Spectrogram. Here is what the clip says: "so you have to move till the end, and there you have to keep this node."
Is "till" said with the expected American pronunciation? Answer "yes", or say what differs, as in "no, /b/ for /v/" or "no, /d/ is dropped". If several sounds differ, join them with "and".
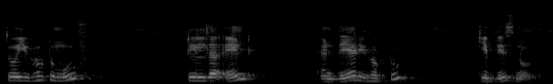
yes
